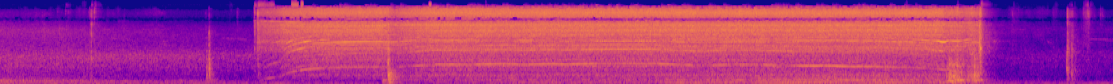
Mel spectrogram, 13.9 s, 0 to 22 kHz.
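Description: A power drill whines at a steady high pitch for several seconds, drilling a hole in the tailgate edge of a 1997–2001 Honda CR-V, with a few clicks and knocks before and after.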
